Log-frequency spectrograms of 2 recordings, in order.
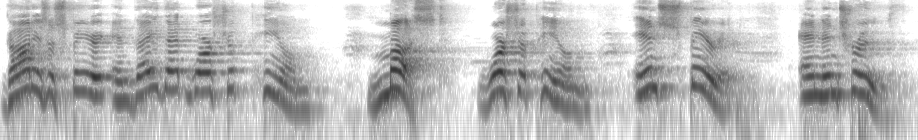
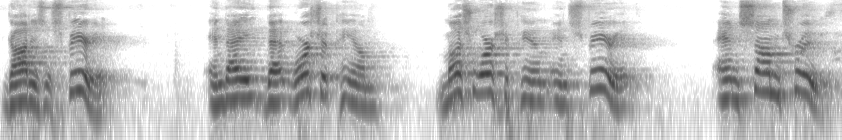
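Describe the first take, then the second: First: Louder and higher, slowing on "must worship him" and "and in truth"; emphatic correct reading. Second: Stretching out "and some truth" with a sly lift on "some"; mock misquote. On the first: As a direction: hammer each word of the true verse home. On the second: Preacher misquoting the verse to expose the error, lifting "some". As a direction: lean on "some" as if it belonged in the verse. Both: Shown as a demonstration. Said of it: "That is not what it says, is it?".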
